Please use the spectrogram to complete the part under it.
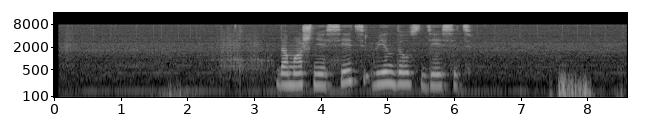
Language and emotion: Russian, neutral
